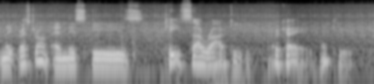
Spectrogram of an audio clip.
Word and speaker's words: Kisaragi: So I should really just say it how it's spelt, because that generally is how the Japanese use of Roman letters works. So just generally speaking, it's pronounced the way it's spelt out phonetically.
